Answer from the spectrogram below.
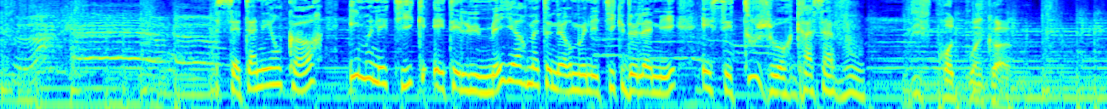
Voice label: Annonce Attente, telephonie svi; E Monetique

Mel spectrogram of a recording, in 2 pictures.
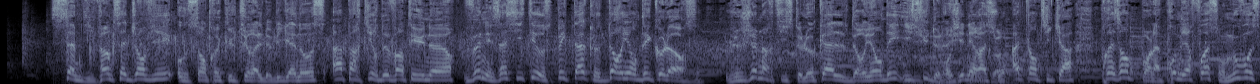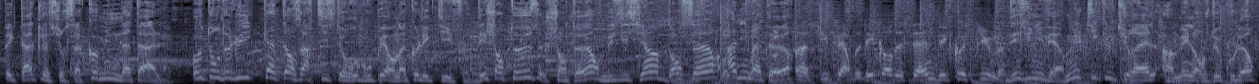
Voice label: Spot, publicite; Colors

